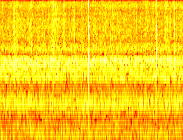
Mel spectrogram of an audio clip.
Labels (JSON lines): {"label": "anthrophony, boat engine", "recorder": "HydroMoth"}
